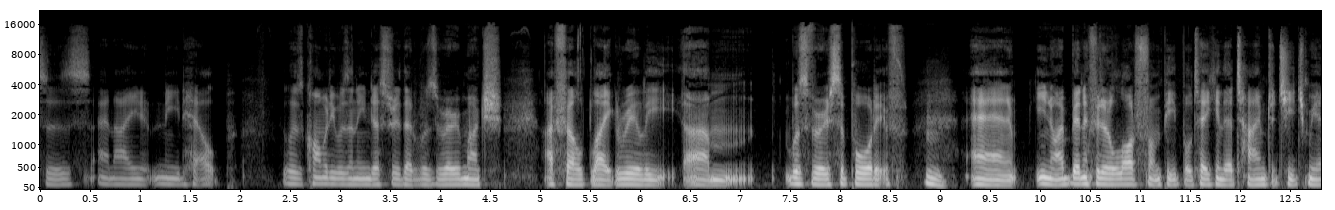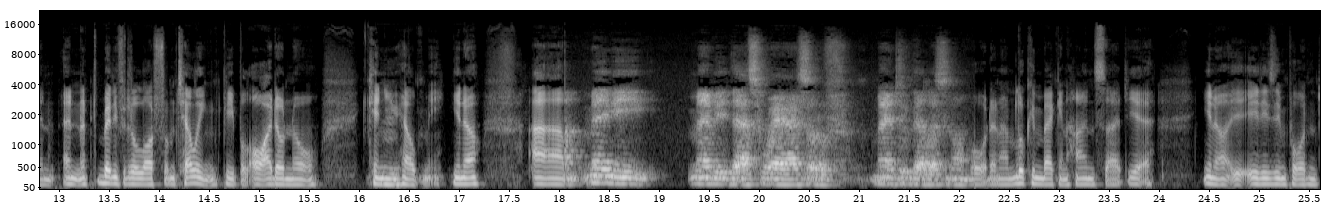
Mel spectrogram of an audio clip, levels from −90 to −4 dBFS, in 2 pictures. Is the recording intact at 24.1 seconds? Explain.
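Yes, the speech at 24.1 seconds plays through intact, with no dropout, click, distortion or other fault at that moment.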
